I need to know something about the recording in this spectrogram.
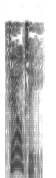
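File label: "felty", British English, dictionary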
